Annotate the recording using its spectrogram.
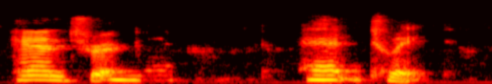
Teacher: We put the D and the T together.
